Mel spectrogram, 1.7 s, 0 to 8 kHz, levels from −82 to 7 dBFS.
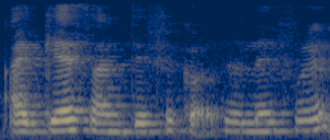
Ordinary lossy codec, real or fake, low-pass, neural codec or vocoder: none; real; 7.2 kHz; none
